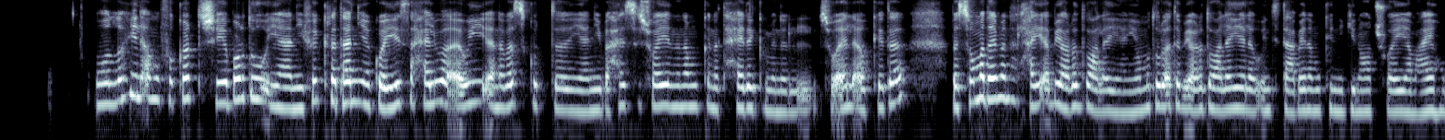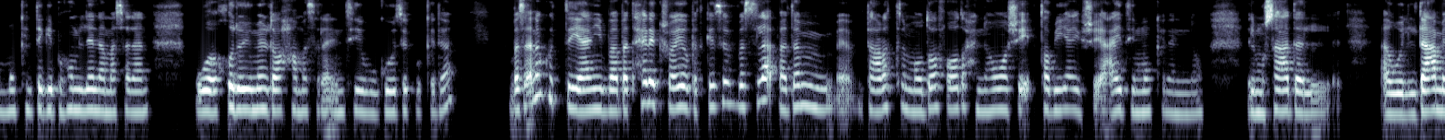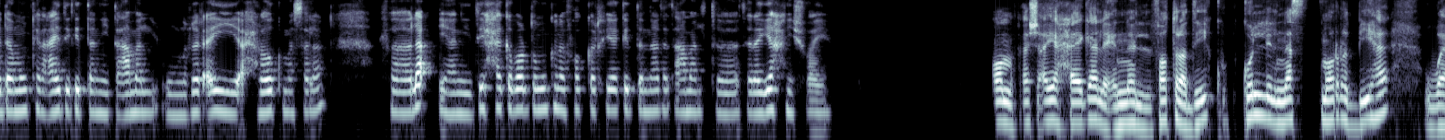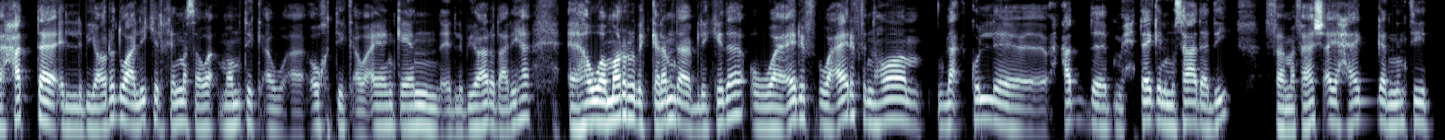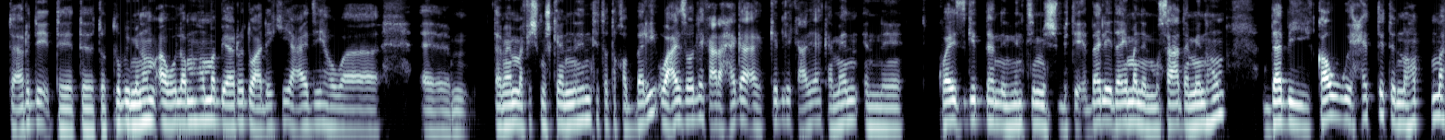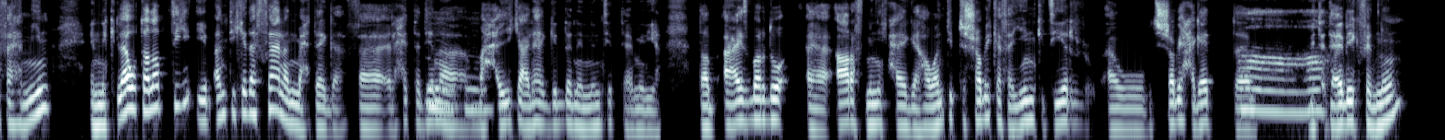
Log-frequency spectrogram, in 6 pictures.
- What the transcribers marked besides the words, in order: tapping; other background noise
- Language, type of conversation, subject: Arabic, advice, إزاي أحسّن جودة نومي بالليل وأصحى الصبح بنشاط أكبر كل يوم؟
